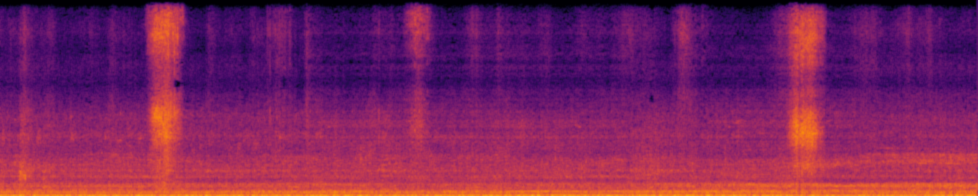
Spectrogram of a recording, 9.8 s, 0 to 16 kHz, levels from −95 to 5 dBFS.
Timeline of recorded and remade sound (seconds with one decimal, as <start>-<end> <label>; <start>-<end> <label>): 0.0-3.0 recorded; 3.0-6.3 remade; 6.3-6.9 recorded; 6.9-8.6 remade; 8.6-9.8 recorded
